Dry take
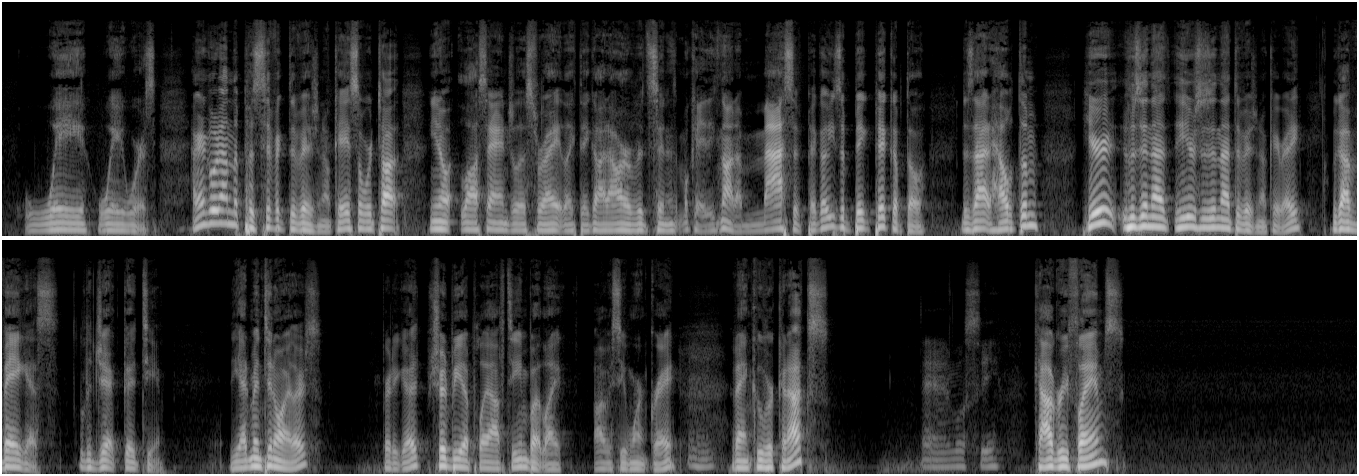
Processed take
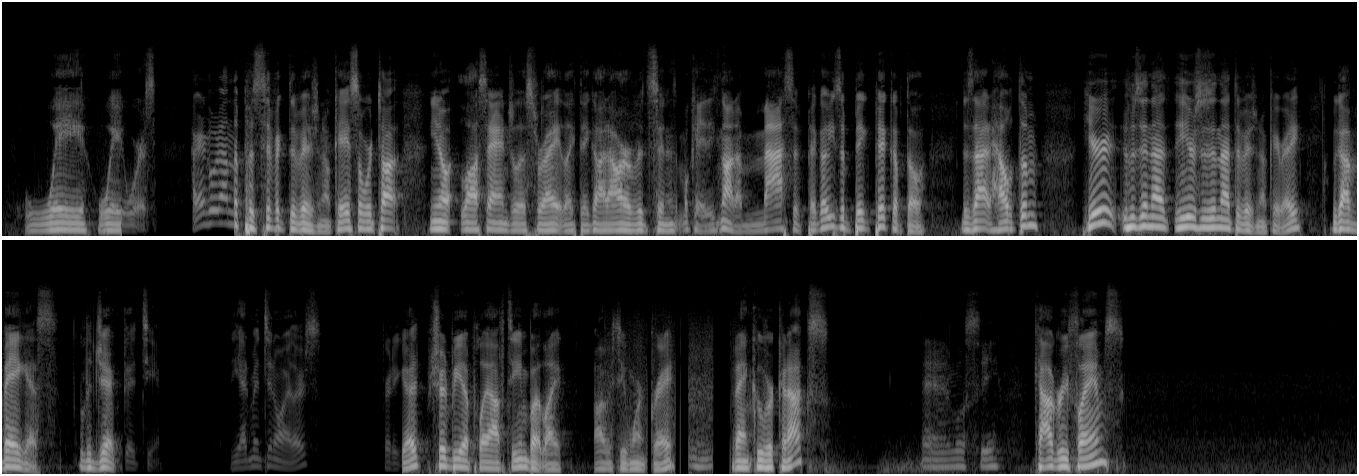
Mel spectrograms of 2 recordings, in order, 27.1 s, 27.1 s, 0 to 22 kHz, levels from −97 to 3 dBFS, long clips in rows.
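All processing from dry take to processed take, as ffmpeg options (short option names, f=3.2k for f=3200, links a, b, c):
-filter_complex "[0:a]asettb=1/sr,asplit=3[a][b][c];[a]atrim=end=1.194[d];[b]atrim=start=1.19:end=2.33,asetpts=PTS-STARTPTS,afade=t=in:d=0.004:c=qsin,afade=t=out:st=1.136:d=0.004:c=qsin,agate=range=-17dB:threshold=-57dB:ratio=16:release=100:detection=peak,acompressor=threshold=-35dB:ratio=6:attack=3.2:release=140:knee=1:detection=peak,highpass=480[e];[c]atrim=start=2.326[f];[d][e]acrossfade=d=0.004:c1=hsin:c2=qsin[g];[g][f]acrossfade=d=0.004:c1=qsin:c2=hsin,asettb=1/sr,asplit=3[h][i][j];[h]atrim=end=14.754[k];[i]atrim=start=14.75:end=17.56,asetpts=PTS-STARTPTS,afade=t=in:d=0.004:c=qsin,afade=t=out:st=2.806:d=0.004:c=qsin,acompressor=threshold=-30dB:ratio=2.5:attack=3.2:release=140:knee=1:detection=peak,bandpass=f=6.6k:t=q:w=0.94[l];[j]atrim=start=17.556[m];[k][l]acrossfade=d=0.004:c1=hsin:c2=qsin[n];[n][m]acrossfade=d=0.004:c1=qsin:c2=hsin,asettb=1/sr,asplit=3[o][p][q];[o]atrim=end=19.574[r];[p]atrim=start=19.57:end=20.93,asetpts=PTS-STARTPTS,afade=t=in:d=0.004:c=qsin,afade=t=out:st=1.356:d=0.004:c=qsin,lowpass=f=4.3k:w=0.5412,lowpass=f=4.3k:w=1.3066,aeval=exprs='val(0)*gte(abs(val(0)),0.00355)':c=same[s];[q]atrim=start=20.926[t];[r][s]acrossfade=d=0.004:c1=hsin:c2=qsin[u];[u][t]acrossfade=d=0.004:c1=qsin:c2=hsin,lowpass=f=5.6k:w=0.5412,lowpass=f=5.6k:w=1.3066,adynamicequalizer=threshold=0.00631:dfrequency=1200:dqfactor=1.5:tfrequency=1200:tqfactor=1.5:attack=5:release=100:ratio=0.375:range=4:mode=boostabove:tftype=bell,alimiter=limit=-16dB:level=0:latency=1:release=313,volume=-6.5dB"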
